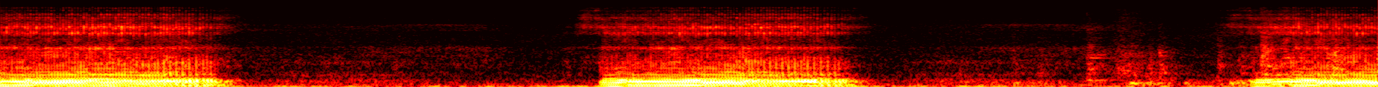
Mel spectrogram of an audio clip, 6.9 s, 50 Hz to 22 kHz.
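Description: Loud, steady snoring about 19 breaths a minute, a deep buzzing snore on each breath with quieter pauses between.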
